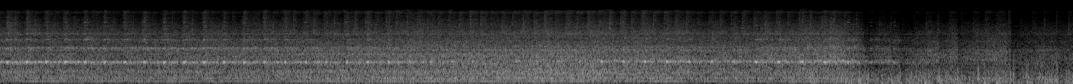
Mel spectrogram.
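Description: Shake-table test machinery running with a steady high whine, a low hum and a rush of noise, all cutting off suddenly about eight and a half seconds in as the shaking run ends.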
